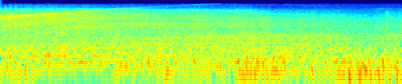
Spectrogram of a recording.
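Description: Toyota Land Cruiser Prado SUV pulling away and driving off across a car park, its engine and tyres fading as it goes. A thin high whine rises steadily in pitch over the first two seconds.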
